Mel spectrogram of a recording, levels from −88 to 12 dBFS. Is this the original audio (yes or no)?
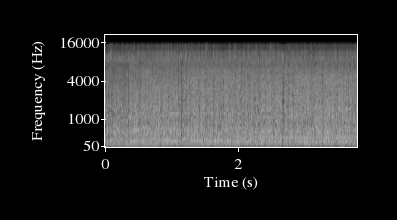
yes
